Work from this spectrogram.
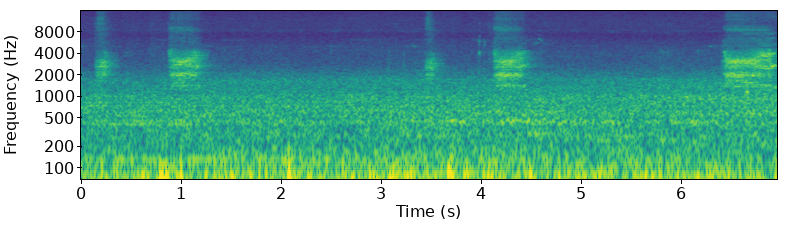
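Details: Squirrel making funny noises: a handful of short, harsh, raspy bursts spaced irregularly over several seconds, with a steady low background rumble between them.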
